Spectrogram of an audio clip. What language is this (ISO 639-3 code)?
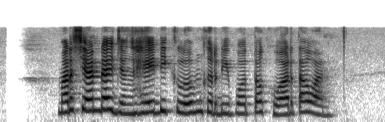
sun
